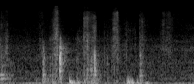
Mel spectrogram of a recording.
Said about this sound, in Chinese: 好，翻页。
